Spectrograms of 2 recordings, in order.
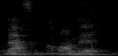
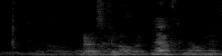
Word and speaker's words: Masconomet: 7, Northborough, Westborough, I'm gonna pronounce wrong, Massacomet, Masconomet, okay.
